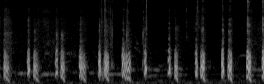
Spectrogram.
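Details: Chukar partridge, or chakor, calling in paired low clucking notes, repeated irregularly about every half second.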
